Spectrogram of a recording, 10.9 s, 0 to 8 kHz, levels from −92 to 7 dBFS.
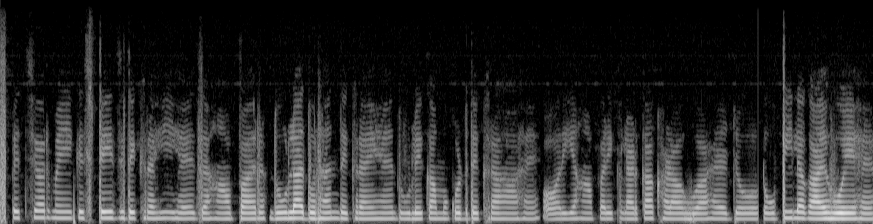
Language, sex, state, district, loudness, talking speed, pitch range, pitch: Hindi, female, Rajasthan, Churu, -18 LUFS, 170 wpm, 200-215 Hz, 205 Hz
